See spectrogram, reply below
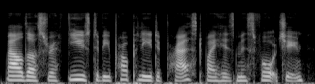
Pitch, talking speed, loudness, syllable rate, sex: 185 Hz, 170 wpm, -20 LUFS, 6.4 syllables/s, female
